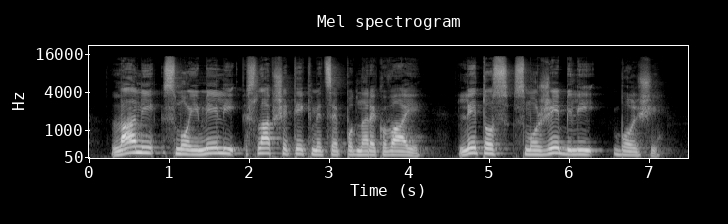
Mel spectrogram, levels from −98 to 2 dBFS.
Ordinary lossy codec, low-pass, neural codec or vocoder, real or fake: none; 14.4 kHz; none; real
